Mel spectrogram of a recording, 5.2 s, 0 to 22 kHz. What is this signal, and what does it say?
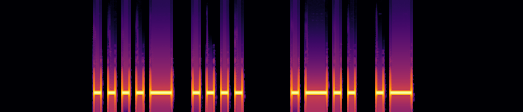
Morse code, heard as a keyed tone, about 17 wpm, 700 Hz. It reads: 4H LA
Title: Winter Field Day Exchanges Encore 17wpm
